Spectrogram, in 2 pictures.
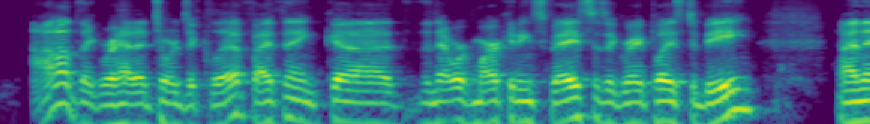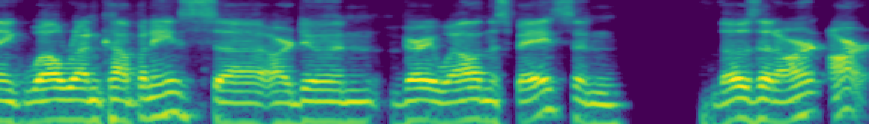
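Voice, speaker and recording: An unremarkable speaking voice from a medium-pitched man, moderate in pace with fairly even intonation. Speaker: network marketing trainer. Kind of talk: casual interview chat.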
